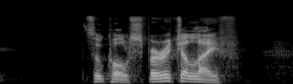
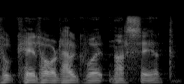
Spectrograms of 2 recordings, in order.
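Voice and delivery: quiet surrender; 3 semitones lower, 8 dB quieter than usual. Retold or imitated.

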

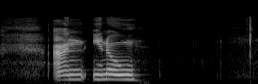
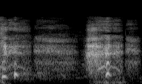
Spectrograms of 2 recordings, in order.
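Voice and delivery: laugh. Real, not acted. Friend's camel runs off.

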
